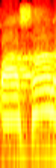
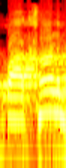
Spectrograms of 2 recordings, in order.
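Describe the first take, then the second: First: The middle consonant is an 'sh' sound. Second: The middle consonant is a 'kh' sound. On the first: This is how it is read. "पाषाण हम पढ़ते हैं" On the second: This is how it is also spoken. "पाखाण भी कहते हैं"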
